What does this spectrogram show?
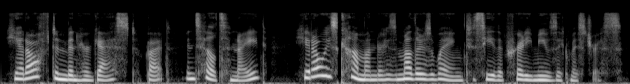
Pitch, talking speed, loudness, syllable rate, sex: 235 Hz, 230 wpm, -16 LUFS, 5.6 syllables/s, female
